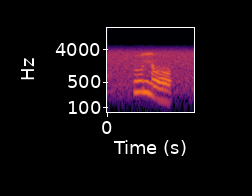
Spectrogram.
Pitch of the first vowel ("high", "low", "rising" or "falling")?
high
